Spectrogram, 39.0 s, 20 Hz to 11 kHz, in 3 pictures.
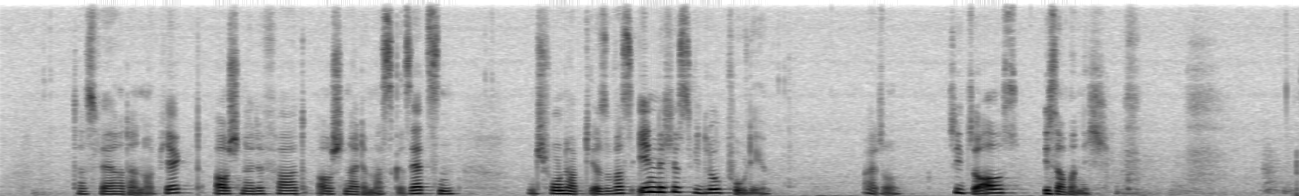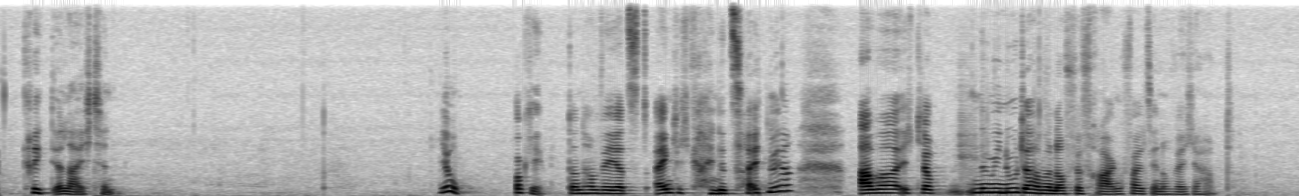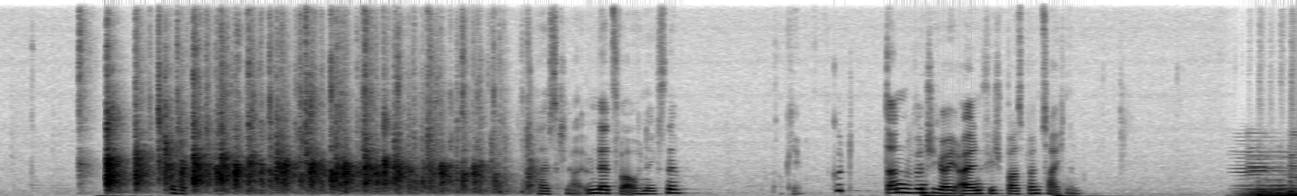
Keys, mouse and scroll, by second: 0.6 click, 4.1 click, 5.0 click, 5.6 click, 6.7-7.5 ctrl+scroll up 4, 7.9 click, 13.1 click, 15.2-16.0 ctrl+scroll down 4, 16.6-16.9 scroll down 2, 17.5-17.9 ctrl+scroll up 2, 18.6 ctrl+scroll up 2, 37.1 click, 37.6 middle click, 38.0 click.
